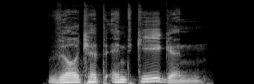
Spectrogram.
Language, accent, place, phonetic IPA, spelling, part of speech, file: German, Germany, Berlin, [ˌvɪʁkət ɛntˈɡeːɡn̩], wirket entgegen, verb, De-wirket entgegen.ogg
- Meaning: second-person plural subjunctive I of entgegenwirken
